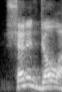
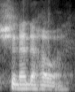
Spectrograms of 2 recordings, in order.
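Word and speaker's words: Shenandoah: Uh Shenondoa High School. That's the proper pronunciation, right? Close. Shenendoa.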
